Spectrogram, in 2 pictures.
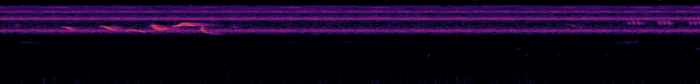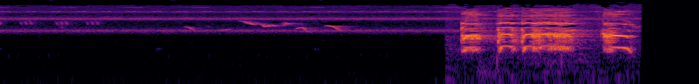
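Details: Wild red junglefowl at a pagoda near Teuk Chob Khnar Po Community Forest, Siem Reap, Cambodia, giving one loud, harsh, broken crow of about a second near the end, after steady high insect drone and scattered small bird chirps.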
